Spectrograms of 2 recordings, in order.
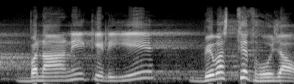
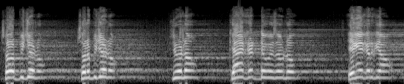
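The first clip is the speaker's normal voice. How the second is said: shouting; 6 semitones higher, faster than usual. Retold or imitated. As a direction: bark orders at the crowd to step back. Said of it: "जोर जोर से चिल्लाया".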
